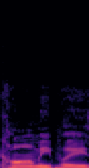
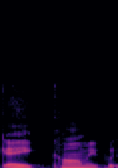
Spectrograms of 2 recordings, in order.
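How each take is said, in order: First: It sounds tense and urgent, demanding. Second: It sounds relaxed and casual, no hurry.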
